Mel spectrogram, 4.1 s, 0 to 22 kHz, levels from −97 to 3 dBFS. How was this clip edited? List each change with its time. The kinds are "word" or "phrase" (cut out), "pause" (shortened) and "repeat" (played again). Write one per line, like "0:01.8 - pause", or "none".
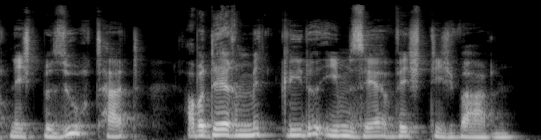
none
